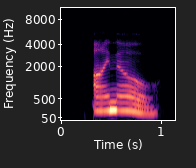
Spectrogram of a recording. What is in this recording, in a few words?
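"I know", English, female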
